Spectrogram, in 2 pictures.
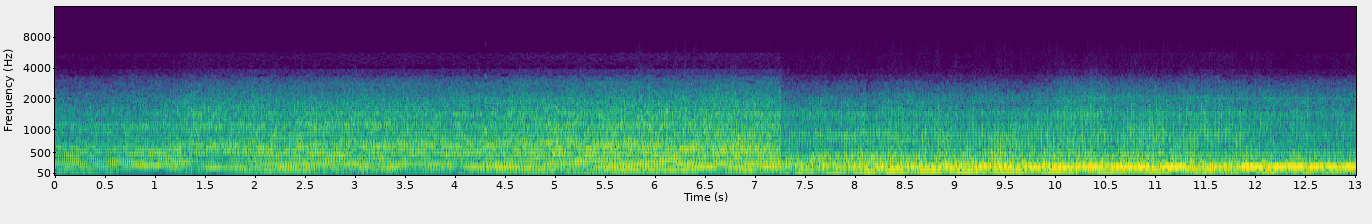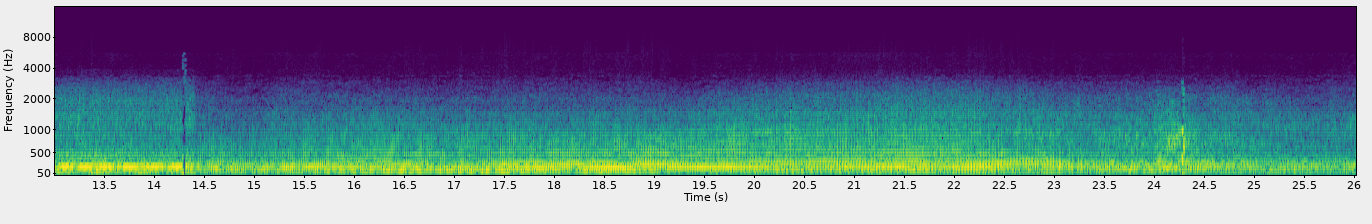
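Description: Propeller aircraft engines roar at full throttle during a takeoff check, throttles advanced to maximum allowable manifold pressure with brakes held; a loud, sustained droning rumble with dense harmonic layers that shifts pitch partway through and keeps going steadily without any voices.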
